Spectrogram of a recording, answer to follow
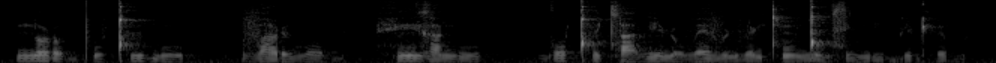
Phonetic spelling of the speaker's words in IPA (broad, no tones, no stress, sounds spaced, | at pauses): ɲ o ɽ o b pʼ u ǃʰ ɨ b ũ | v a ɽ ɨ β o b | h ẽ ɣ a ŋ u | ɡ o ǃʰ ɘ cʰ a ð i ɳ o β ɛ v ɨ ɳ β e ɳ cʰ ũ ŋ͡ǃ ẽ b s i ŋ i b i ɖʱ ɘ b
